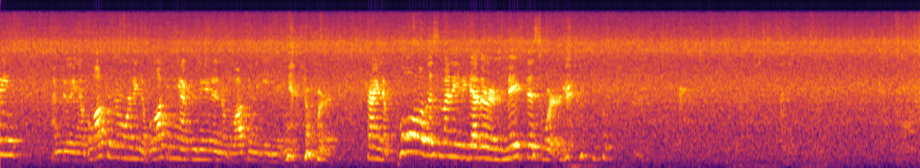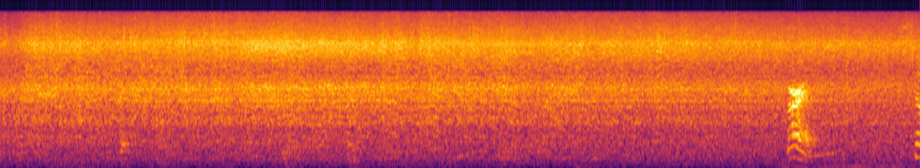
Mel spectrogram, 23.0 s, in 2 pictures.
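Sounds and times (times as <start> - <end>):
chicken sizzling in a skillet: 11.1 - 23.0.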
